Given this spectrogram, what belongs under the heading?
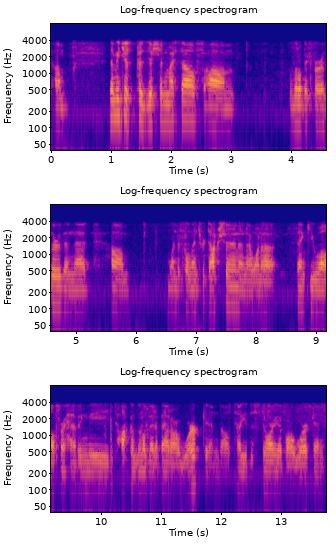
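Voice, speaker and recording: A man's voice: lowish voice, steady tone, moderate pace. Phone-line New York man of sixty. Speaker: webinar presenter, public health social worker. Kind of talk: informal slide presentation. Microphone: phone or webinar call. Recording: thin phone-line webinar audio.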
